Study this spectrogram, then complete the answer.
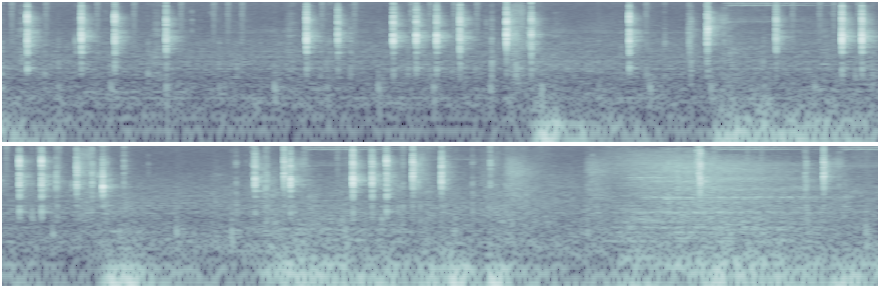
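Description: Menu selections tick with short, sharp clicks.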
